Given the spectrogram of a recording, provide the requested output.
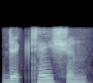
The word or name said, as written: dictation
